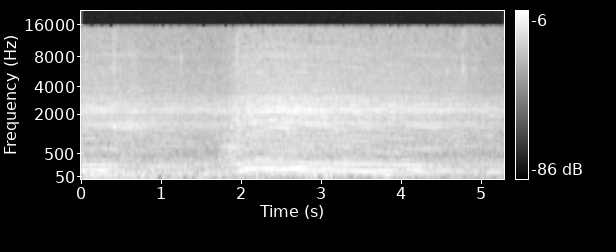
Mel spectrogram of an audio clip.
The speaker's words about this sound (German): Aber so richtig Schmalz oder nicht? doch ein Fünfzylinder. Ach, jetzt hat schon, ja. Also das hat sich angehört wie ein, ja. ein Audi Sport Quattro.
